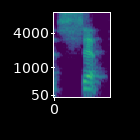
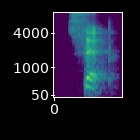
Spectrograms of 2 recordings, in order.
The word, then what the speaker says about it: Sip: No F. F is silent. Sip. Yep, sip. Oh man, I've avoided saying it for years. How do you say it again? Sit. Sip. Like you're taking a sip of coffee. Okay.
